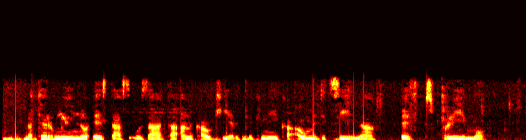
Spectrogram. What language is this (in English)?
Esperanto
